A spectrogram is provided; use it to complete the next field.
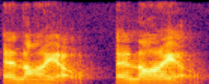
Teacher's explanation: Now let's talk about an eye out. Because native speakers will combine all these sounds together so it sounds like one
